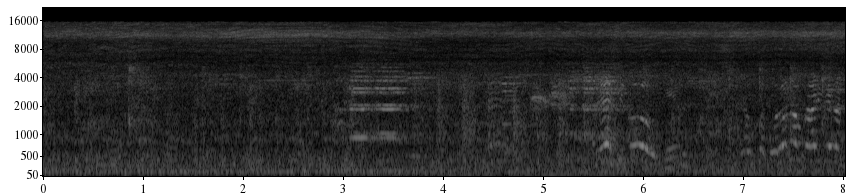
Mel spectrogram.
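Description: A spray gun hisses in short bursts.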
